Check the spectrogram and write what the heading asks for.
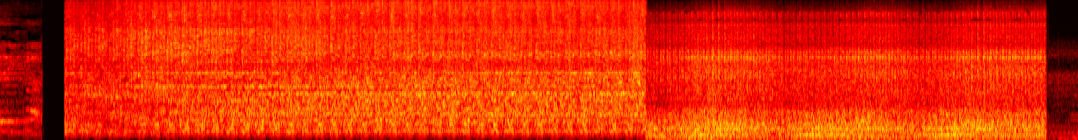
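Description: A running car engine with a loud, fast mechanical clatter. About six and a half seconds in, the sound changes to a deeper rumble with a steady low hum.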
